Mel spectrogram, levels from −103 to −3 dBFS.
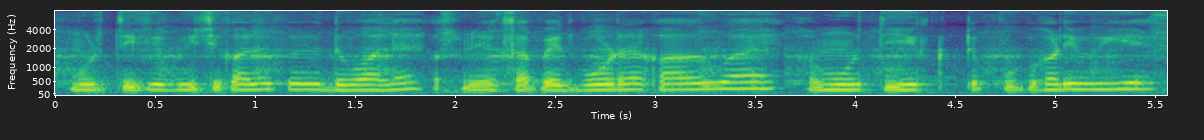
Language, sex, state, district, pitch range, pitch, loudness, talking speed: Hindi, female, Bihar, Purnia, 190-210 Hz, 200 Hz, -15 LUFS, 205 wpm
